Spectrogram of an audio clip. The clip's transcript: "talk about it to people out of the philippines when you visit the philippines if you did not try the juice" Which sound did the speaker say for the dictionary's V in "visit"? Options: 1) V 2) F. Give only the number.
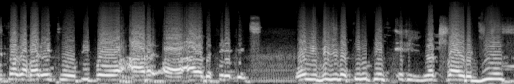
1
